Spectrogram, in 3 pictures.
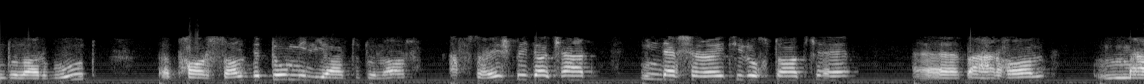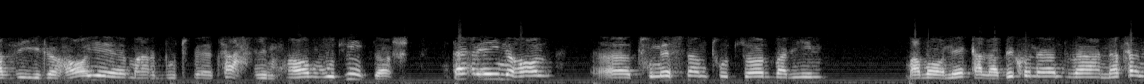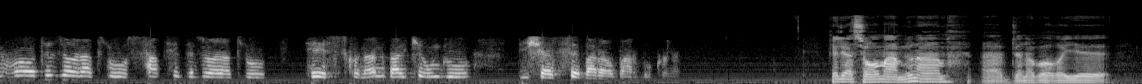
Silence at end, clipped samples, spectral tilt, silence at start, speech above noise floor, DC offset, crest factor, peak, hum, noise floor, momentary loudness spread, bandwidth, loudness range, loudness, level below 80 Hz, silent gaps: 0.35 s; under 0.1%; -5.5 dB/octave; 0 s; 33 dB; under 0.1%; 16 dB; 0 dBFS; none; -48 dBFS; 12 LU; 10.5 kHz; 3 LU; -15 LUFS; -48 dBFS; none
